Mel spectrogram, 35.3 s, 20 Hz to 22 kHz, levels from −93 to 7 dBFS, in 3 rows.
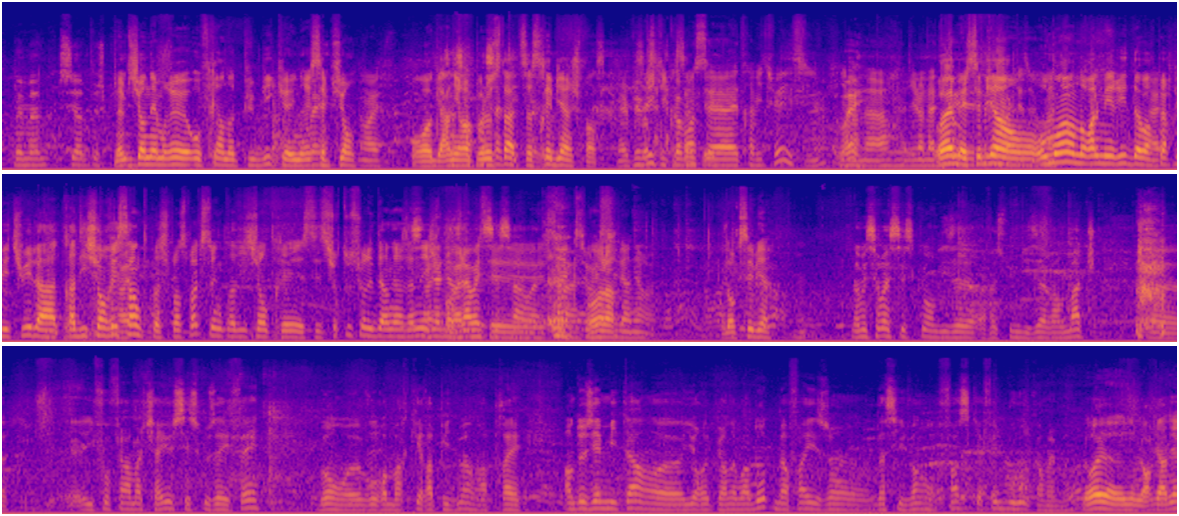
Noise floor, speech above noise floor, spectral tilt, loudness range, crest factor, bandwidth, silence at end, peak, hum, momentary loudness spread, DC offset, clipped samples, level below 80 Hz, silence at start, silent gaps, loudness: -49 dBFS; 22 dB; -3.5 dB/octave; 12 LU; 20 dB; 16.5 kHz; 0 s; -8 dBFS; none; 17 LU; 2%; under 0.1%; -60 dBFS; 0.05 s; none; -27 LUFS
